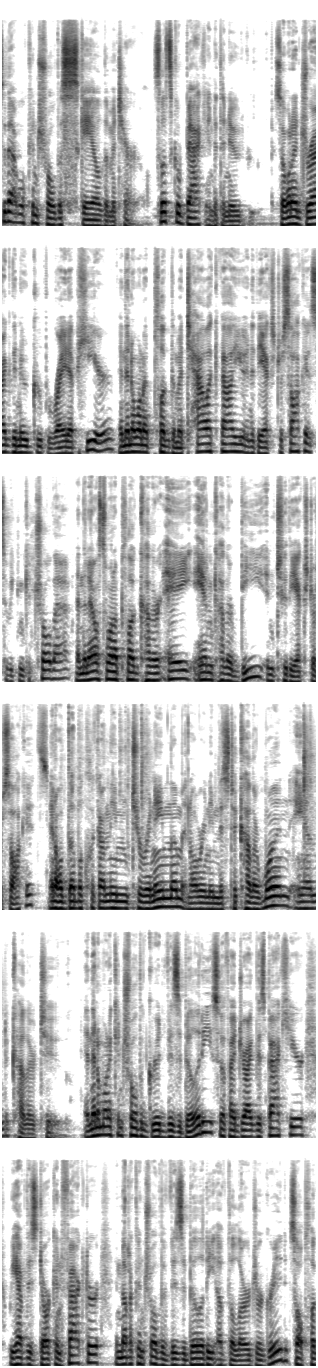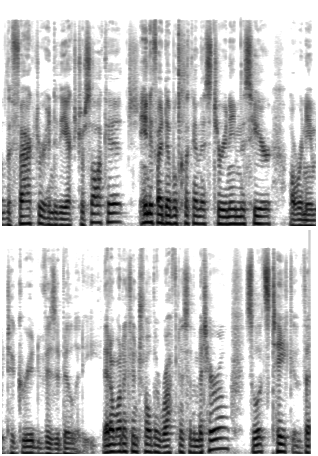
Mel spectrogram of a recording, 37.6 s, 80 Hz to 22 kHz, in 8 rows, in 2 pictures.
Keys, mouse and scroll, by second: 1.3 shift+middle click, 1.5 shift+drag, 1.7 shift+right click, 2.0-4.3 shift+drag, 2.3-2.8 shift+scroll down 1, 2.8-5.3 scroll down 1, 4.1-7.2 typing, 4.3 middle click, 5.5-7.2 drag, 5.9 scroll down 1, 6.4-8.1 scroll up 1, 7.5-9.3 drag, 10.1-10.6 middle drag, 10.2-10.6 scroll up 1, 11.1-11.8 drag, 12.2-12.9 drag, 13.2 click, 14.7 click, 14.8-16.6 typing, 17.0 click, 17.1 ctrl+click, 17.3 ctrl+c, 17.8 ctrl+v, 18.4 BackSpace, 18.5 BackSpace, 18.6 Return, 19.5-20.6 scroll down 2, 19.6 middle click, 20.1-21.9 typing, 20.6-22.9 drag, 20.6 scroll down 1, 22.9-25.5 middle drag, 23.0-25.5 scroll up 2, 23.8 click, 24.4-27.0 drag, 27.0-27.9 middle drag, 27.9-28.8 drag, 29.6 click, 29.7 click, 30.3-31.3 typing, 31.6-34.4 drag, 34.1-34.4 scroll down 1, 34.2 middle click, 34.4 typing, 34.9 click, 36.5 scroll up 2.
